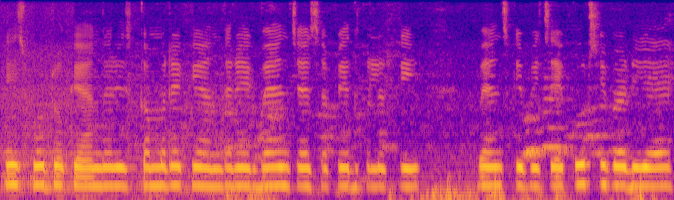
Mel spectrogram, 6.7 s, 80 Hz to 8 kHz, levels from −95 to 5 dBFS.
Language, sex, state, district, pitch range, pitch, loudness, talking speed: Hindi, female, Rajasthan, Bikaner, 220-235 Hz, 230 Hz, -13 LUFS, 185 wpm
